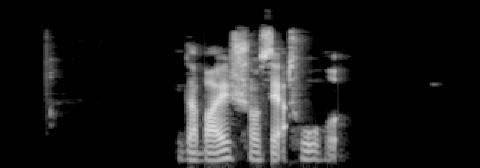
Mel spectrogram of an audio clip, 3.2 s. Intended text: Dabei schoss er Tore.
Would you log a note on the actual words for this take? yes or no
no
